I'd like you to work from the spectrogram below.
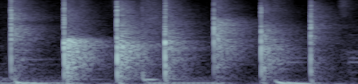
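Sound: one person clapping hands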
